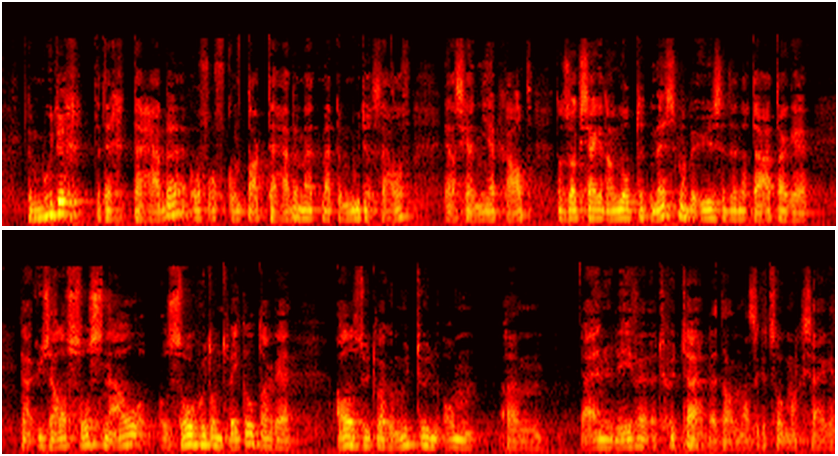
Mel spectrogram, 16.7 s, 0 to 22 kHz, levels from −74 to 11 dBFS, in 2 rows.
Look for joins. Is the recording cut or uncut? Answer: uncut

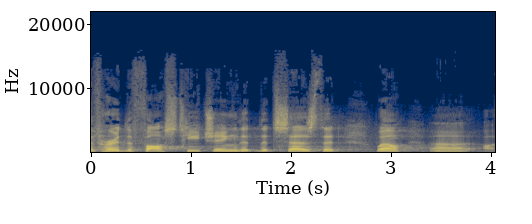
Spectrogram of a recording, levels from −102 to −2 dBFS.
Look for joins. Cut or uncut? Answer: uncut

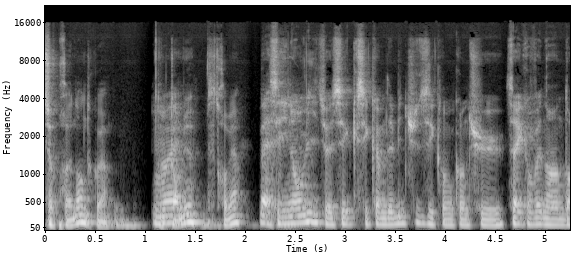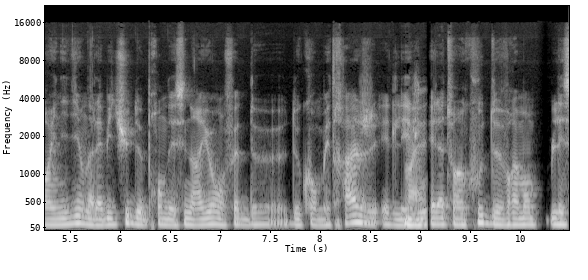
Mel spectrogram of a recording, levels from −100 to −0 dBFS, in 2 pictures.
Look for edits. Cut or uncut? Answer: cut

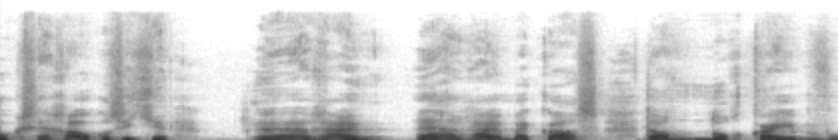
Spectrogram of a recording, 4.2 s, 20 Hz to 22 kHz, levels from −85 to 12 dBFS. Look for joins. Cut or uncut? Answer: uncut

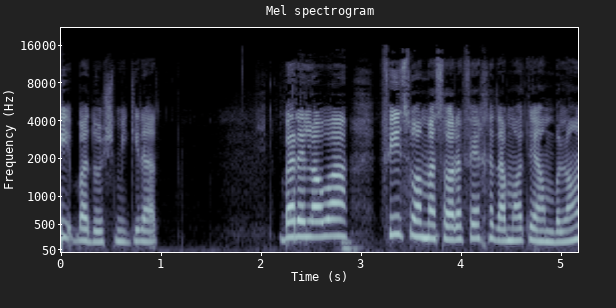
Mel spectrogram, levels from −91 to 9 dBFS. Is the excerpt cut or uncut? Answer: cut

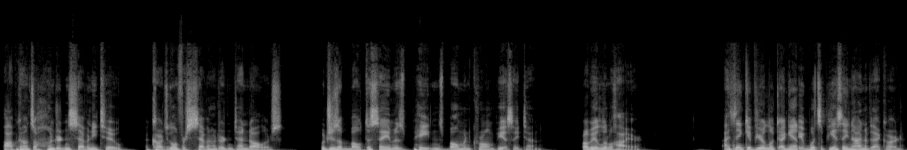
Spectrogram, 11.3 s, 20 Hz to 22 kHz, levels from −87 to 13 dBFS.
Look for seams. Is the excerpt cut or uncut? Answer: cut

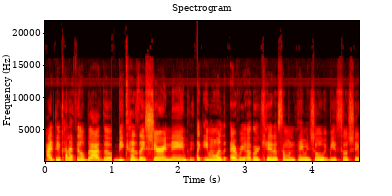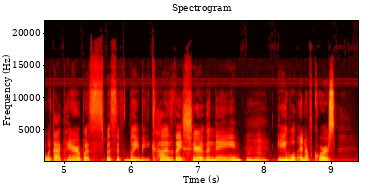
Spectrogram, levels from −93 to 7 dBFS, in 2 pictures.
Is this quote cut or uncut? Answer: cut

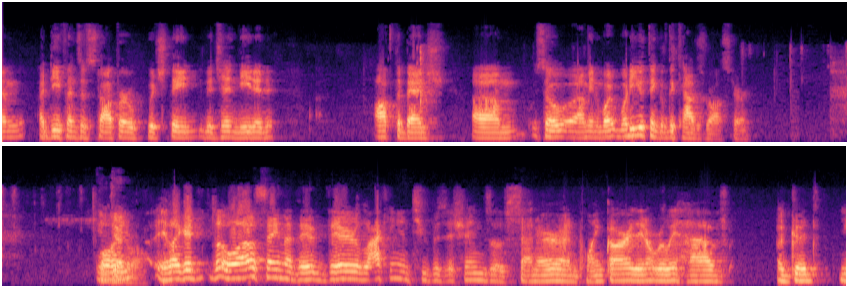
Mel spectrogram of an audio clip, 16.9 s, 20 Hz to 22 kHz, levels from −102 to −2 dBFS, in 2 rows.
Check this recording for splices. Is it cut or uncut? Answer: uncut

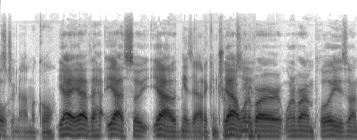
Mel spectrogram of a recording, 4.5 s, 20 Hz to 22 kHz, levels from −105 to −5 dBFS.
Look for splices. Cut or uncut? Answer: cut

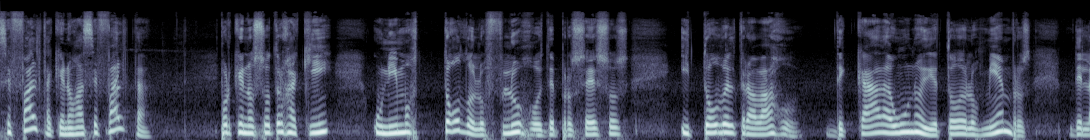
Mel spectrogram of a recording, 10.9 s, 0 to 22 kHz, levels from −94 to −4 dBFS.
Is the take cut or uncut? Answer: cut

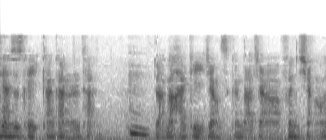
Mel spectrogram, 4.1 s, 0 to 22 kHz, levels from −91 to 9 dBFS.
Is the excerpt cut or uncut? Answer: cut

